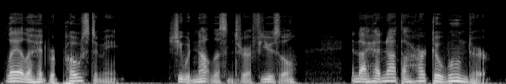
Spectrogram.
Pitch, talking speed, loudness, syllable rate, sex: 115 Hz, 235 wpm, -19 LUFS, 6.7 syllables/s, male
